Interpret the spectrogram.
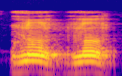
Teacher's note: That tip of the tongue falls within the two upper central incisors.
